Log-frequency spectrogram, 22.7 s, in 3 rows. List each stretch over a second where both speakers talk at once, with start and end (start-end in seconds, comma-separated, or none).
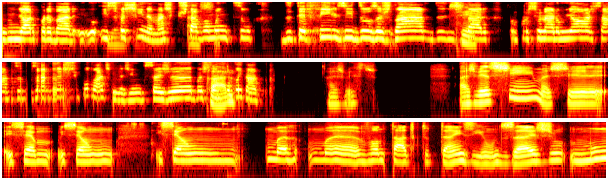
none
